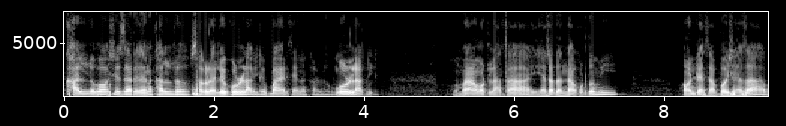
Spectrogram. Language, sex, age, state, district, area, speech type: Marathi, male, 30-45, Maharashtra, Akola, urban, spontaneous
